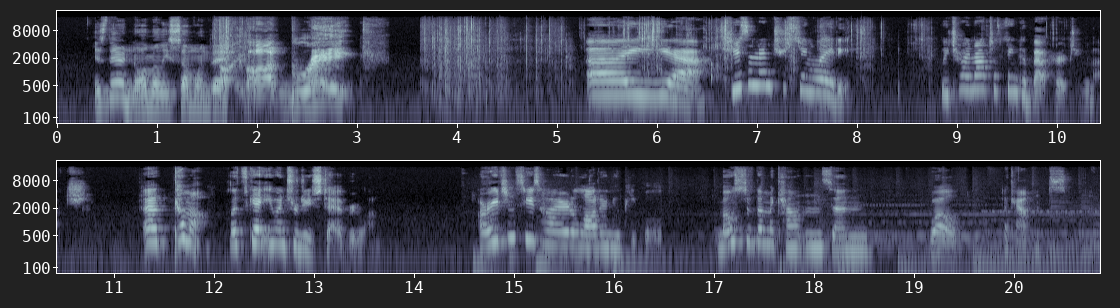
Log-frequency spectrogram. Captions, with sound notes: -Is there normally someone there? -I'm on break! [RUSTLING CHIP BAG] Uh, yeah, she's an interesting lady. [OM NOM NOM] We try not to think about her too much. Uh, come on. Let's get you introduced to everyone. Our agency's hired a lot of new people. Most of them accountants, and...well, accountants.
